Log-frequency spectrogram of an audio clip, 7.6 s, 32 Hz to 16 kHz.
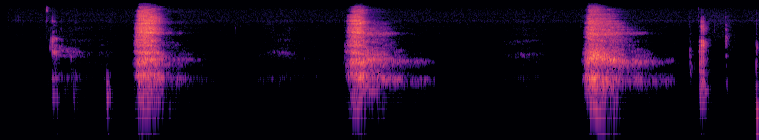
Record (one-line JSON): {"exhalation_length": "7.6 s", "exhalation_amplitude": 7749, "exhalation_signal_mean_std_ratio": 0.33, "survey_phase": "beta (2021-08-13 to 2022-03-07)", "age": "65+", "gender": "Male", "wearing_mask": "No", "symptom_none": true, "smoker_status": "Never smoked", "respiratory_condition_asthma": false, "respiratory_condition_other": false, "recruitment_source": "REACT", "submission_delay": "2 days", "covid_test_result": "Negative", "covid_test_method": "RT-qPCR", "influenza_a_test_result": "Negative", "influenza_b_test_result": "Negative"}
